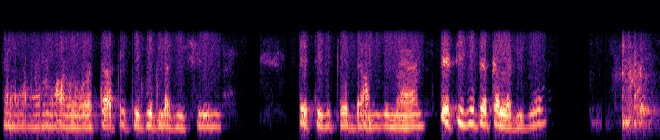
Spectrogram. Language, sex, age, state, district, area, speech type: Assamese, female, 60+, Assam, Morigaon, rural, conversation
